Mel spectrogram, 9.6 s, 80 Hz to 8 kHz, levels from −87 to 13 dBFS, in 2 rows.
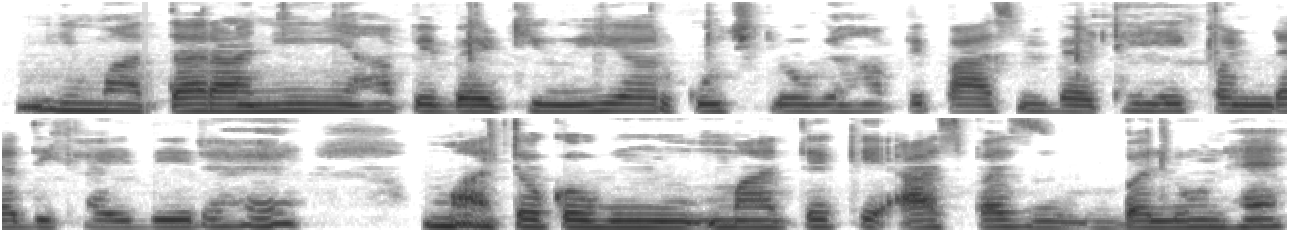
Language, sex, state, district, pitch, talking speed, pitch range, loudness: Hindi, female, Chhattisgarh, Rajnandgaon, 175 Hz, 185 wpm, 170-185 Hz, -16 LUFS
